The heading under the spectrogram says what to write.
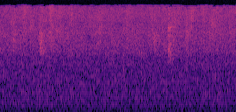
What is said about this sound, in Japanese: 先輩も雨宿り？今日雨降るって言ってたのに、傘持ってこないとか何やってんの？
